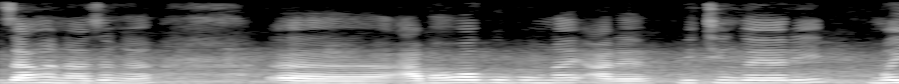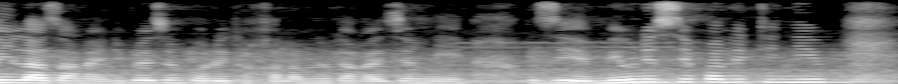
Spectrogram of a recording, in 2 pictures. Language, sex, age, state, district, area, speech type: Bodo, female, 45-60, Assam, Kokrajhar, urban, spontaneous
